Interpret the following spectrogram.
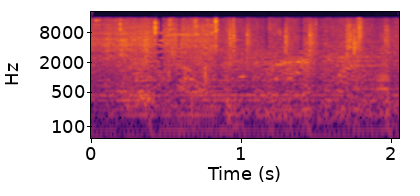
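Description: Background music with a voice and a few sharp clattering sounds laid over it.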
